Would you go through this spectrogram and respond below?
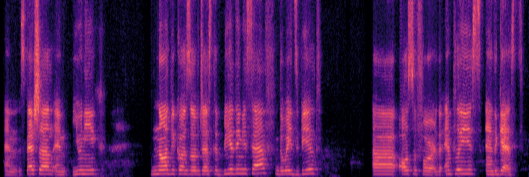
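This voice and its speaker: A young woman from Serbia with a Serbian accent, answering interview questions in English with frequent fillers and repeated words. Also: on the high side. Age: young adult. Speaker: guest.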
